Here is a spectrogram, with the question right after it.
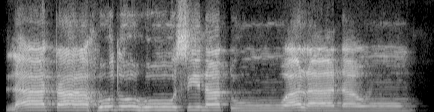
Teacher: di sini sinatu wala naum berbeda dengan qiraah hamzah. Maka di sini idgham bi gunnah.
